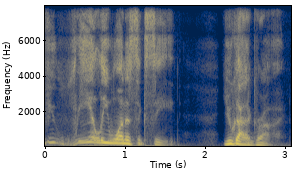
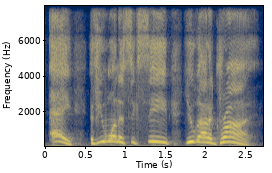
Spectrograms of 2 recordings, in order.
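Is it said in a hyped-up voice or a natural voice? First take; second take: natural; hyped-up. First: It is said in his own natural, intense voice. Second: It is said in a loud, hyped-up motivational voice.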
